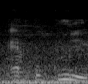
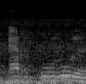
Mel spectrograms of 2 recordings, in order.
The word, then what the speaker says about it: Ertuğrul: tentang sosok yang bernama Ertugrul Gazi, atau kalau dalam bahasa Turki pengucapannya menjadi Ertuğrul ya, G-nya tidak dibaca.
